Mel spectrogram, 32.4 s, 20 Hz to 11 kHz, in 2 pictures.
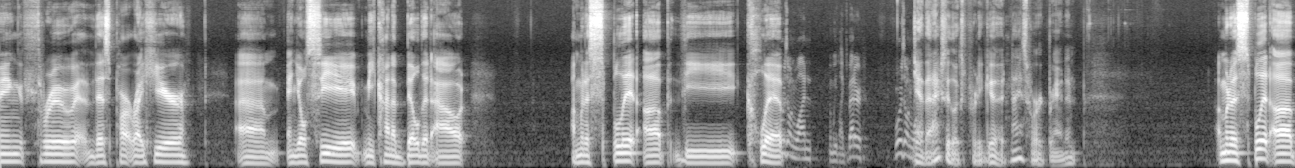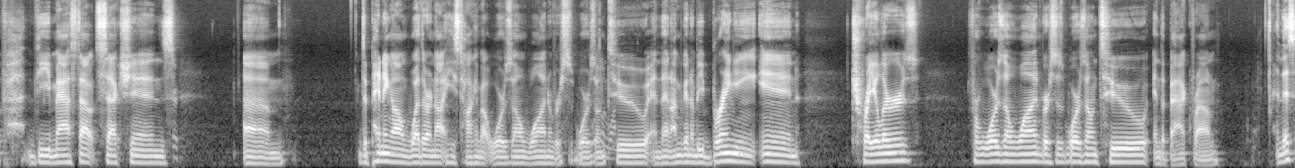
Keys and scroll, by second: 9.5-11.3 typing, 16.6-18.8 typing, 23.3 space, 23.8 space.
